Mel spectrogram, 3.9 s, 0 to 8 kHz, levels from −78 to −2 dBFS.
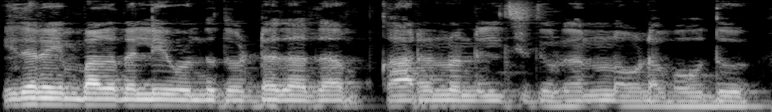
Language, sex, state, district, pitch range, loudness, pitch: Kannada, male, Karnataka, Koppal, 105-115 Hz, -18 LUFS, 110 Hz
